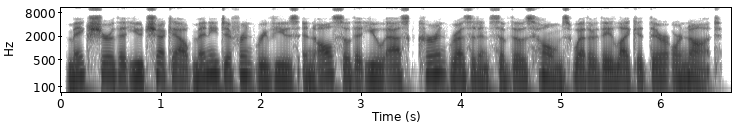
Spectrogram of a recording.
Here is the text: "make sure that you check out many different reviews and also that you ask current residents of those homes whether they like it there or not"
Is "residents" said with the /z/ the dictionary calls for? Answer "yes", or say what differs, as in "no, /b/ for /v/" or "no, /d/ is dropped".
yes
